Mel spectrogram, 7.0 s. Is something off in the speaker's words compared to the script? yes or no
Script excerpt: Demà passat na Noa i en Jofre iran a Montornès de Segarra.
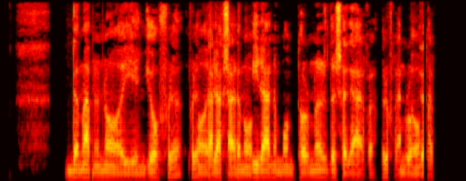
yes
